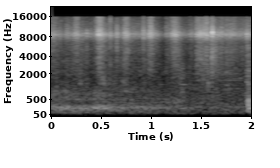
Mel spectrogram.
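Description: Faint sounds from a German Shepherd.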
